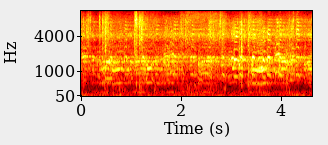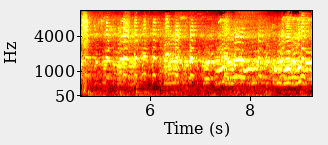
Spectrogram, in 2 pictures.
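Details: Canada geese flying in from a lower pond on a property in October 2024, including young raised there this season: a chorus of harmonic nasal honks repeated rapidly and irregularly, growing louder as the flock approaches, with a man laughing and talking.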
